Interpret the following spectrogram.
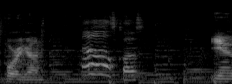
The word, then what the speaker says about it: Porygon: I was trying to pronounce, I was like, wait, is it Polygon? It's Porygon.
